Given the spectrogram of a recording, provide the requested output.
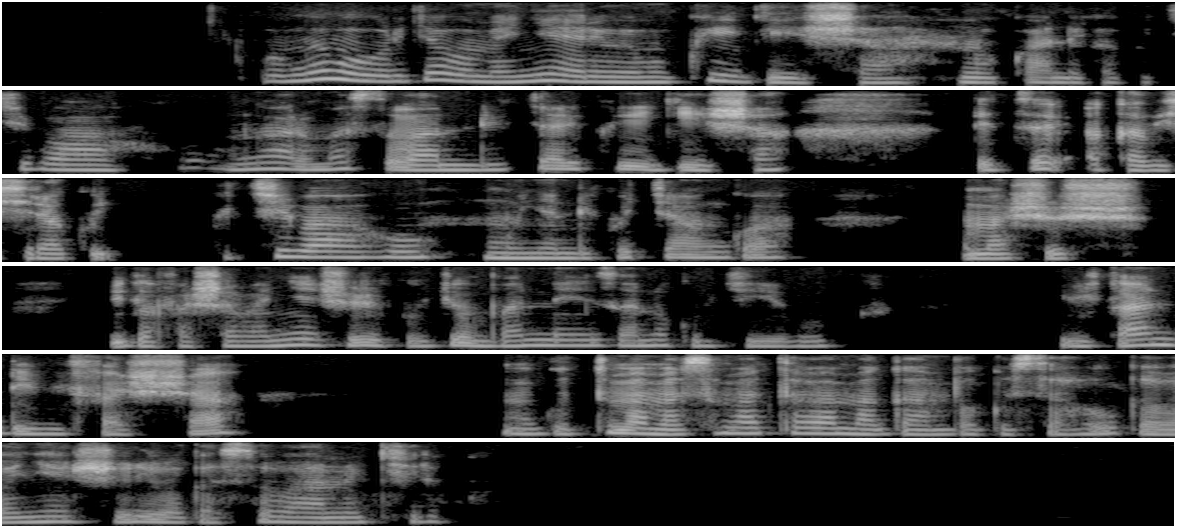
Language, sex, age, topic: Kinyarwanda, female, 25-35, education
